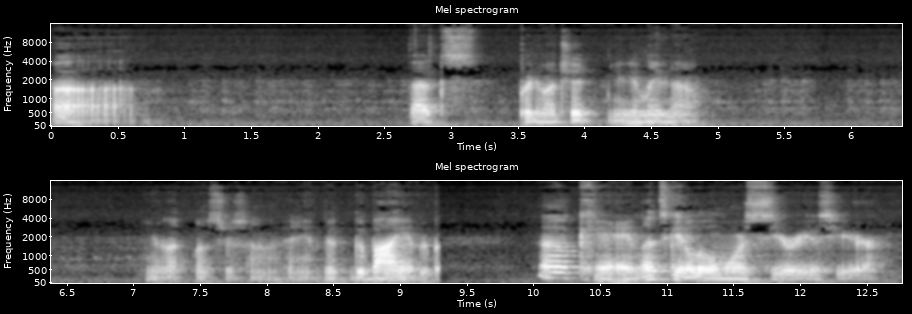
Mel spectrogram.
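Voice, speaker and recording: A man giving an informal, rambling critique to viewers, deadpan and self-deprecating, halting as he thinks aloud. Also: rumbling low, creaky. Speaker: video reviewer.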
